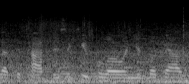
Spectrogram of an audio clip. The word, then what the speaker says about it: cupola: Cupola. See, we were wondering how to say that, and you said it. We were like cupola, cupola, and you said it right.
